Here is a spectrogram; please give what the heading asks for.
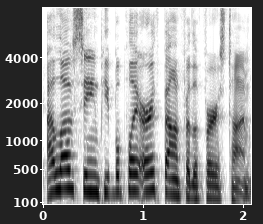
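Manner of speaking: high gushing fan voice; excited fan voice. Retold or imitated. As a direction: gush like an eager fan. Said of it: "was like".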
